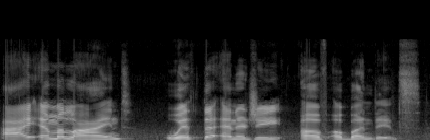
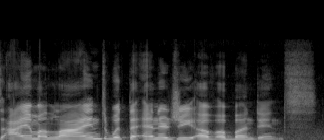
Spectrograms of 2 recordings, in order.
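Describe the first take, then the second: First: It is said broken up with pauses. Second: It is said smoothly without pauses.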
